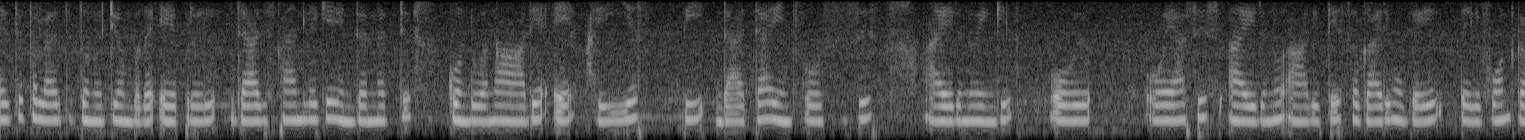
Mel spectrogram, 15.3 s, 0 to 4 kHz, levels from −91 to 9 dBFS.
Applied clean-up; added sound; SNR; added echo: none; none; none; none.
